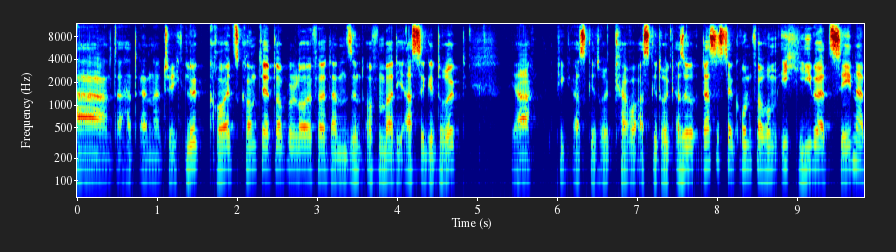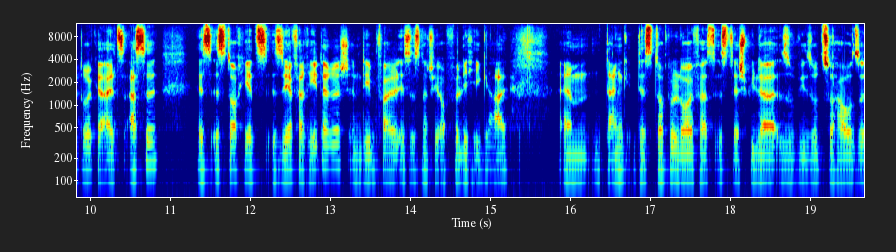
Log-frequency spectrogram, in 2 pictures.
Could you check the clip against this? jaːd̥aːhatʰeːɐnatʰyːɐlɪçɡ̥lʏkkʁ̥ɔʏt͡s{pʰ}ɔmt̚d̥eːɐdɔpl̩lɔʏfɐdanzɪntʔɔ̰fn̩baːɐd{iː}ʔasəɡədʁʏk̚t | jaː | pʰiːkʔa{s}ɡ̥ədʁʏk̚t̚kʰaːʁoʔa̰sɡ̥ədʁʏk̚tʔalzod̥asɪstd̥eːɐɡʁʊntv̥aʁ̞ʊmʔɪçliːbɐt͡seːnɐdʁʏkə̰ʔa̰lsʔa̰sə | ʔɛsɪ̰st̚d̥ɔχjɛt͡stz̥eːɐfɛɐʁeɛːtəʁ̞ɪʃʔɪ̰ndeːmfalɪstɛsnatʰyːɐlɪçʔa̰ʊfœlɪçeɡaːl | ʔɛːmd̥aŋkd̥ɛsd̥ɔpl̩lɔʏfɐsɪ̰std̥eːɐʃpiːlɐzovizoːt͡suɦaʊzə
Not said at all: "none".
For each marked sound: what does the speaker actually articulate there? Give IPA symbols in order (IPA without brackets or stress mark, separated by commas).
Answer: kʰ, iː, s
